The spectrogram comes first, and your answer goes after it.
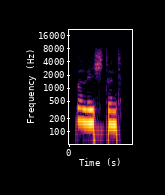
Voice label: "belichtend", German; adjectives

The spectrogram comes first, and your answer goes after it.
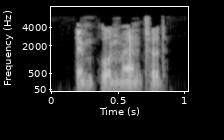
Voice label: "implemented", English; adjectives

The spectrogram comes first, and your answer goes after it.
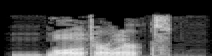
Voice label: "waterworks", English; nouns

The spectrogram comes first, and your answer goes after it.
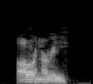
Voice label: "ornery", English; adjectives

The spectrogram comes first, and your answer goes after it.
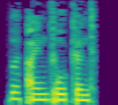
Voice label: "beeindruckend", German; adjectives

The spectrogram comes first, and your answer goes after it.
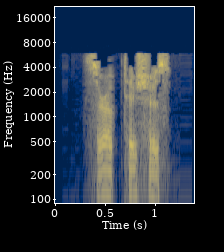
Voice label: "surreptitious", English; adjectives

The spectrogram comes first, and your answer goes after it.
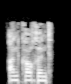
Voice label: "ankochend", German; adjectives

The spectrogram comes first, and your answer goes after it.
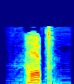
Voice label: "hipped", English; adjectives

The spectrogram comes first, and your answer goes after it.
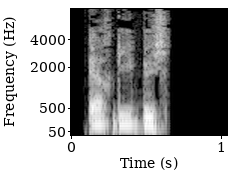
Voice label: "ergiebig", German; adjectives

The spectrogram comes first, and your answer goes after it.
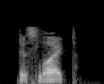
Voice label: "disliked", English; adjectives

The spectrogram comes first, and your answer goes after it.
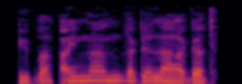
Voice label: "übereinandergelagert", German; adjectives

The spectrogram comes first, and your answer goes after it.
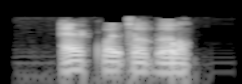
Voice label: "equitable", English; adjectives

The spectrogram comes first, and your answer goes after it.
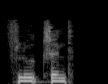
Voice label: "flutschend", German; adjectives

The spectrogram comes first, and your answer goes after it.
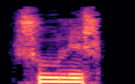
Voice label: "schulisch", German; adjectives

